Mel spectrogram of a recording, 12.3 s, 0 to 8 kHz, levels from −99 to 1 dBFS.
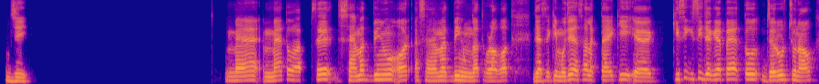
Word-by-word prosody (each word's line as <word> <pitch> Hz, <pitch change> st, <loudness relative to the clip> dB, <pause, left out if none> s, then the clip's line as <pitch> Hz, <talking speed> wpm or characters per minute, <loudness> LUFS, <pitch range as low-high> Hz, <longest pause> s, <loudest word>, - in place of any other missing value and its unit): जी। 120 Hz, -2 st, -1 dB, 2.9 s
मैं 145 Hz, +2 st, +1 dB
मैं 150 Hz, +4 st, +1 dB
तो 175 Hz, -, -2 dB
आपसे 155 Hz, +3 st, -1 dB, 0.3 s
सहमत 155 Hz, +3 st, +1 dB
भी 175 Hz, -, +2 dB
हूँ, 180 Hz, 0 st, +2 dB
और 155 Hz, +1 st, +1 dB
असहमत 145 Hz, 0 st, 0 dB
भी 155 Hz, -, +5 dB
होऊँगा 140 Hz, -1 st, +1 dB
थोड़ा 135 Hz, -1 st, +1 dB
बहुत। 145 Hz, +2 st, -2 dB, 0.3 s
जैसे 135 Hz, +1 st, +1 dB
कि 155 Hz, +3 st, -1 dB
मुझे 145 Hz, +5 st, +3 dB
ऐसा 170 Hz, +1 st, -1 dB
लगता 160 Hz, -1 st, -2 dB
है 155 Hz, 0 st, +2 dB
कि 175 Hz, +3 st, -3 dB
अ, 135 Hz, 0 st, +3 dB, 0.4 s
किसी-किसी 190 Hz, +2 st, -2 dB
जगह 180 Hz, -1 st, +3 dB
पे 185 Hz, 0 st, +5 dB
तो 185 Hz, -, +3 dB, 0.3 s
जरूर 160 Hz, +3 st, +3 dB
चुनाव 150 Hz, -3 st, +1 dB
155 Hz, 135 wpm, -25 LUFS, 145-175 Hz, 2.9 s, भी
